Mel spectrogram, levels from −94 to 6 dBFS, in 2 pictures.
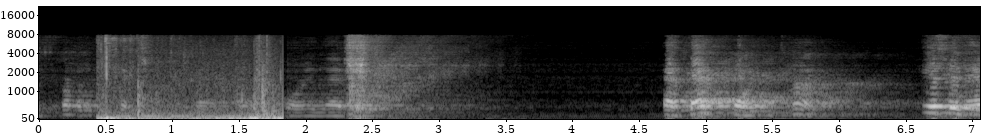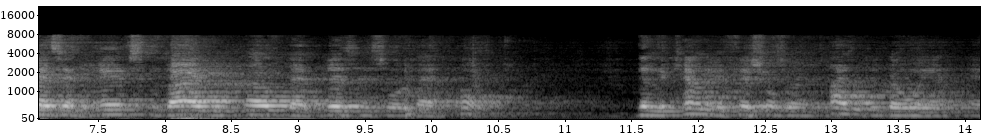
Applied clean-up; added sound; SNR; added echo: none; Keys jangling; -4 dB; reverberation time 2.3 s.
